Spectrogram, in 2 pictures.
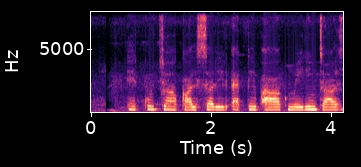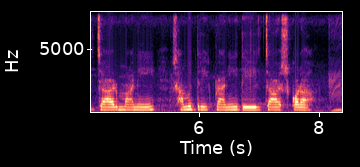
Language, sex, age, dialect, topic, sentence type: Bengali, female, 18-24, Northern/Varendri, agriculture, statement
